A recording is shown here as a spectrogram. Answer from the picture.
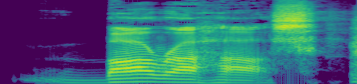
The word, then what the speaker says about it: Barajas: My last name is pronounced Barajas. It's the Spanish word for cards.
